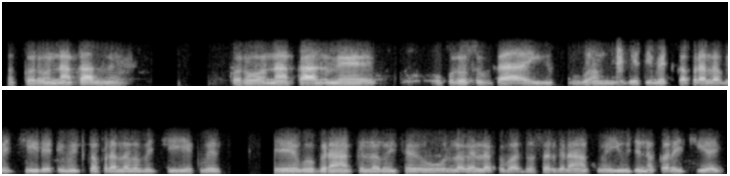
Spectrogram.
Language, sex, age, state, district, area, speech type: Maithili, male, 45-60, Bihar, Sitamarhi, rural, conversation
